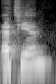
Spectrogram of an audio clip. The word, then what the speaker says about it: Etienne: For me, the running backs, it's Najee Harris, it's Travis Etienne, or however you want to pronounce it, and Javonte Etienne. Williams. It's Yeah, Etienne. he's Etienne.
